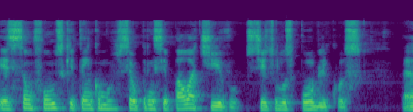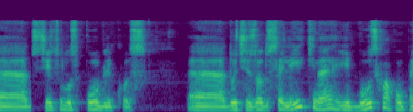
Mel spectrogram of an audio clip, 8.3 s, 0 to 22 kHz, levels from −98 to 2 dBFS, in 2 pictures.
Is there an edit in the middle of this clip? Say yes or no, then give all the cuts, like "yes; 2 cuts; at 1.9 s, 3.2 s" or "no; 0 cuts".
yes; 1 cut; at 4.4 s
